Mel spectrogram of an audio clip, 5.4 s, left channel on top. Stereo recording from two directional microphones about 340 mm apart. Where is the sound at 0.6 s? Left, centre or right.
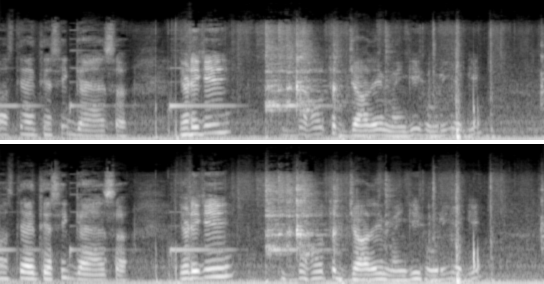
Centre.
